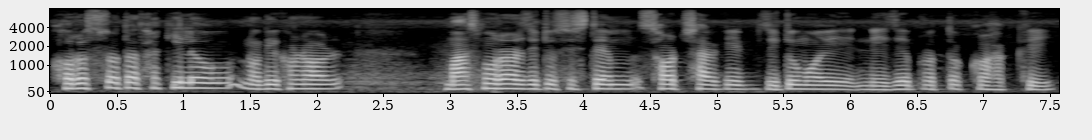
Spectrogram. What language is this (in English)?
Assamese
